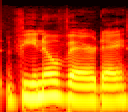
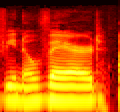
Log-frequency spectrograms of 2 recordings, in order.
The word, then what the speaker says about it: Vinho Verde: So is, uh, these are wines from uh, the northern part of Portugal, and the wine name itself is Vinho Verde. Some pr- people pronounce it Vino Verde, uh, and there are white versions and rosé versions, and also red versions.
